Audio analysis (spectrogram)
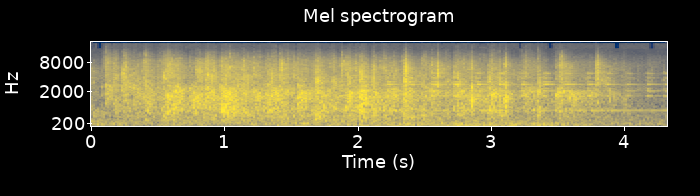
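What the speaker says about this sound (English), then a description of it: "So a big clap for Ghana." Audience applause at a government summit on children, a fairly faint, steady wash of many hands clapping heard from a distance for several seconds.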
